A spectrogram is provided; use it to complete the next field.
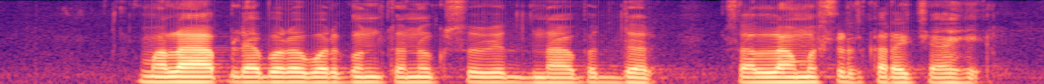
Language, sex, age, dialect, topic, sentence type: Marathi, male, 36-40, Standard Marathi, banking, statement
